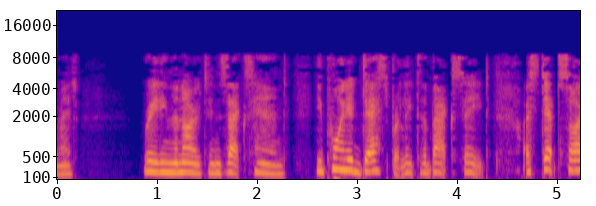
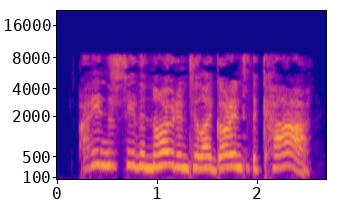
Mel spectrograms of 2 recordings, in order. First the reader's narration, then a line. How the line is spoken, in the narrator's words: he screamed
